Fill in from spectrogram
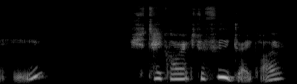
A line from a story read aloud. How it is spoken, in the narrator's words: Vince said eagerly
